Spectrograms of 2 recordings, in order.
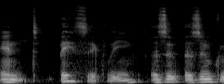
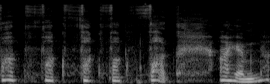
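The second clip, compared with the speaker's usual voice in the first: frantic, very high, panicked swearing screams; 9 semitones higher than usual. Retelling how Azuka reacted while driving, imitating his panicked screaming. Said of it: "He's just basically fucking panicking".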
